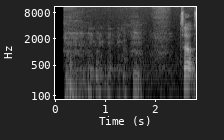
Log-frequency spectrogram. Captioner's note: laughing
